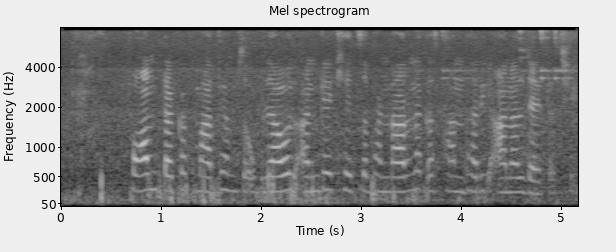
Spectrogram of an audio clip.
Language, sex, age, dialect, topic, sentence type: Maithili, female, 25-30, Southern/Standard, agriculture, statement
